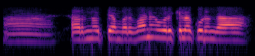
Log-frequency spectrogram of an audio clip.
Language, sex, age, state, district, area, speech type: Tamil, female, 45-60, Tamil Nadu, Tiruvannamalai, rural, conversation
